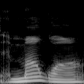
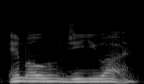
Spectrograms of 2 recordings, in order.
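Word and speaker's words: 魔鬼: In Cantonese, mogwai means devil, demon, or gremlin. The Mandarin pronunciation is mogul. Yeah. One of the What does it mean in Mandarin? mogul, mogui, whatever that is.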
